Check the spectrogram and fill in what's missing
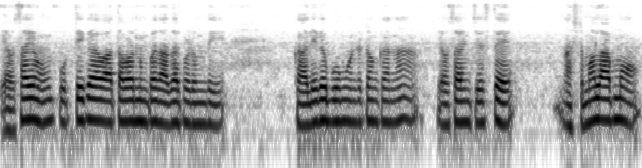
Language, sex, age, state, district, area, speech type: Telugu, male, 18-30, Andhra Pradesh, Visakhapatnam, rural, spontaneous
